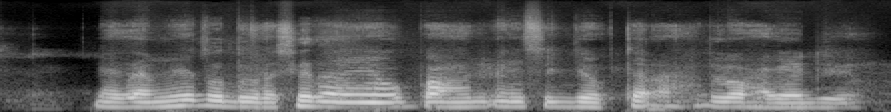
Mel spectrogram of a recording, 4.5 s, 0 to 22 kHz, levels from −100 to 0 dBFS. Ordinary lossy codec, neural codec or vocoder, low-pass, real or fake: none; codec, 44.1 kHz, 2.6 kbps, DAC; none; fake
